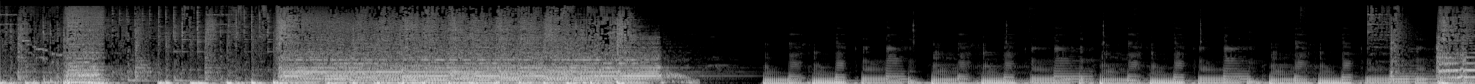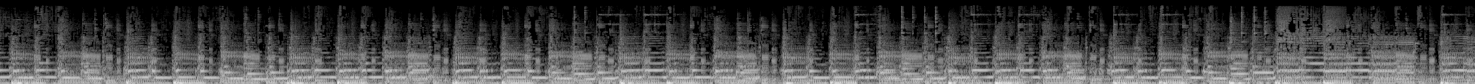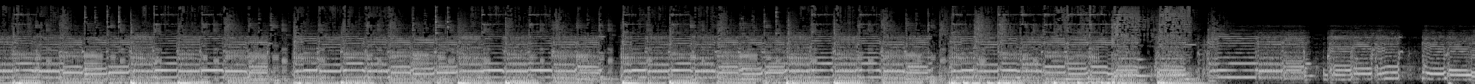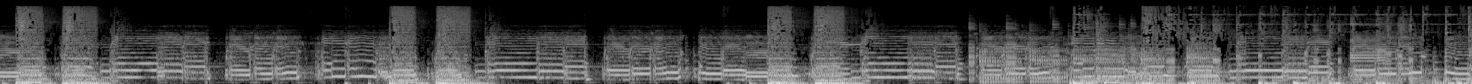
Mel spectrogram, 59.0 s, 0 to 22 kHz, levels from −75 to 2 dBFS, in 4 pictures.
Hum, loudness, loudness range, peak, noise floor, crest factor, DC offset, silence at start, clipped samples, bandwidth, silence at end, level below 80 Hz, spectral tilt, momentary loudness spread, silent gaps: none; -19 LUFS; 5 LU; -2 dBFS; -50 dBFS; 16 dB; under 0.1%; 0 s; under 0.1%; 17 kHz; 0 s; -22 dBFS; -6 dB/octave; 8 LU; none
